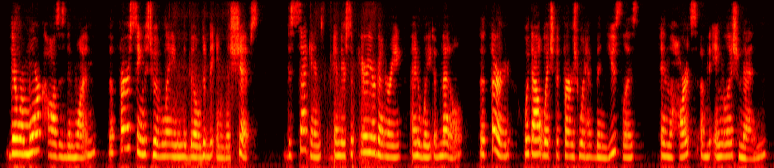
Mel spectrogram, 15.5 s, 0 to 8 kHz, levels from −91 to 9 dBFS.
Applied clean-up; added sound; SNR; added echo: neural separator model SepFormer DNS4.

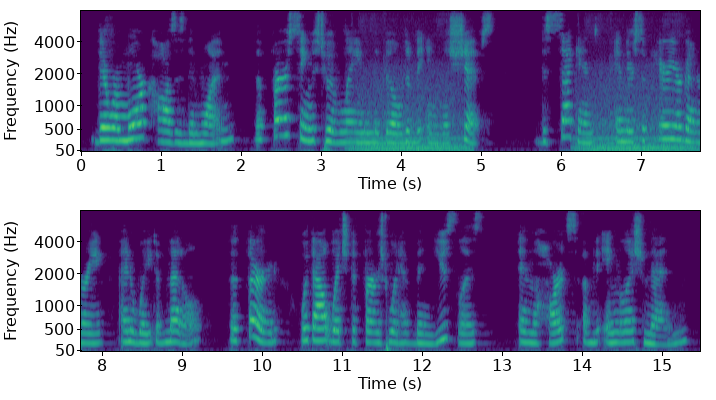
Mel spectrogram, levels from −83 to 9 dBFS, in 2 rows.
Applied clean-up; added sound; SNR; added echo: none; Microwave oven; 3 dB; reverberation time 0.2 s.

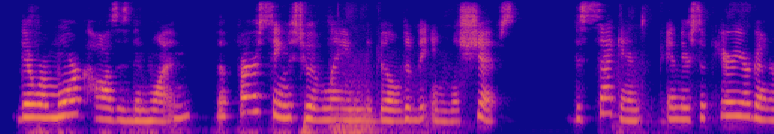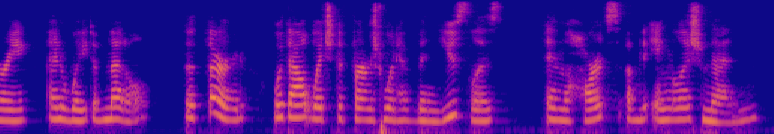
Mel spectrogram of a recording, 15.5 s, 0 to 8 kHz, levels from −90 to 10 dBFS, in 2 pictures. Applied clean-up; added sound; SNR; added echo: neural mask model DeepFilterNet 3.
